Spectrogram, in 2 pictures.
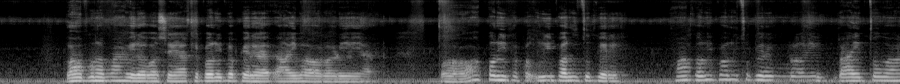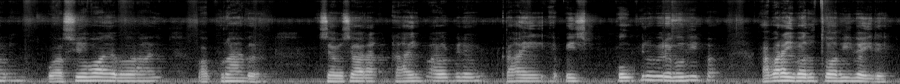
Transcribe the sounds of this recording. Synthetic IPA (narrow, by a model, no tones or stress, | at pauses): bapuɾapaβeɾeoβasaakepaɾuipape̞ɾeɾaajβaaɾoaɾiaja | topaɾipapuɾipaɾutupe̞ɾe | apaɾipaɾutupe̞ɾeɾaajɾajtowaɾe | asio̞βajaβaβaɾaj | apuɾaβeɾe | siaβesiaɾaɾajpaβepeɾe | ɾaaepejs | powpiɾo̞βe̞ɾeβaɾuipaː | βaɾajβaɾutoaβiβajɾe̞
